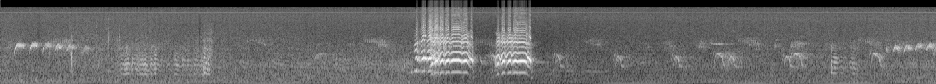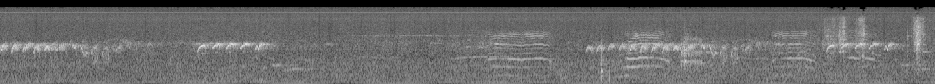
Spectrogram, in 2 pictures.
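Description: A goat bleating loudly twice in quick succession, about six seconds in, over birds calling in short repeated chirping trills throughout, with a low steady hum underneath.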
